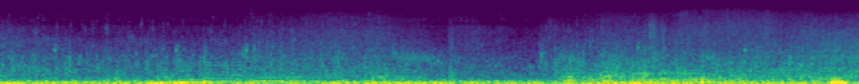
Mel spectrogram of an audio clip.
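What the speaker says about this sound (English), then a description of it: "Tropical storm here." Steady rain and rumbling thunder from a tropical storm on Cayo Perico in GTA Online, a continuous low, dense wash of rainfall with deep rolling rumbles, no voices.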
